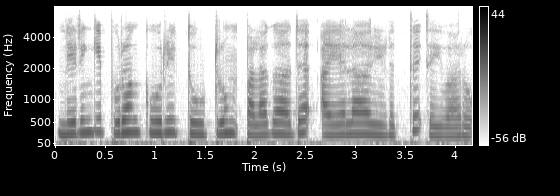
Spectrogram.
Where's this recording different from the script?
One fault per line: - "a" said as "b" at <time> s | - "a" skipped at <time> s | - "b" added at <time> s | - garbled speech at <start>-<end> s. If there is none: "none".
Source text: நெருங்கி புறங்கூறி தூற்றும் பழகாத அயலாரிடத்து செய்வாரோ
none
